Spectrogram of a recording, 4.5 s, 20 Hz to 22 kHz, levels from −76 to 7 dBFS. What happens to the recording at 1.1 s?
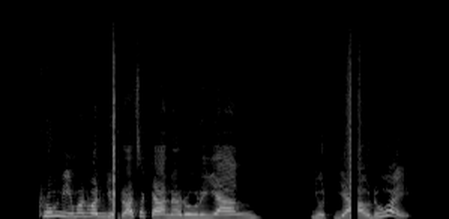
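A short burst of hiss gives way to a near-silent hole of about 41 ms, then the speech returns, spanning 1.11 to 1.19 s. This is a wireless microphone squelch dropout: the radio signal faded until the receiver's squelch muted the output.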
